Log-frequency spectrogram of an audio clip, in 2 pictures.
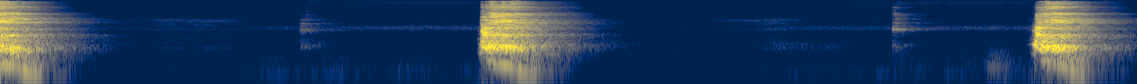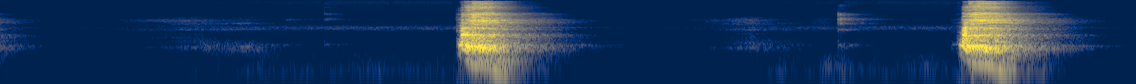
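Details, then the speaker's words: Adult with self-described croup/bronchitis cough and throat tickle, recorded as a cough sound test; five loud, harsh, barking coughs about two and a half seconds apart, echoing off walls; barking croup cough. "see I have a tickle up in my throat and I have to cough it up I can't help it"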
